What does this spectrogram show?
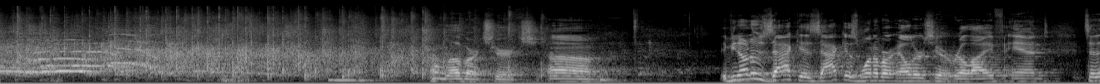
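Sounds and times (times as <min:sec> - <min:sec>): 
audience applause: 0:00.0 - 0:06.0
speech: 0:04.4 - 0:06.2, 0:07.2 - 0:10.9.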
